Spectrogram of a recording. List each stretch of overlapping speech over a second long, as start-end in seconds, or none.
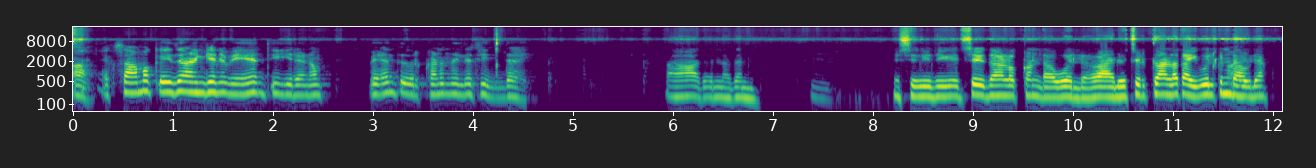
none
